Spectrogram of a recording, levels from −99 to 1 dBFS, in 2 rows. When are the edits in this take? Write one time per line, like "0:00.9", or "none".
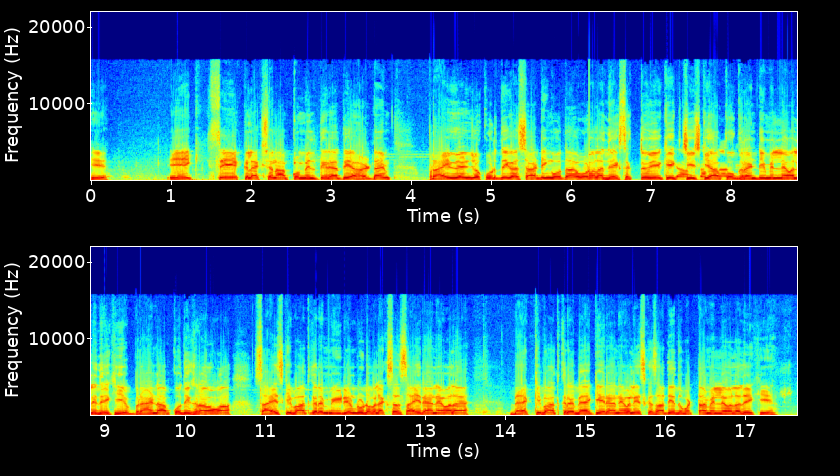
0:06.2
